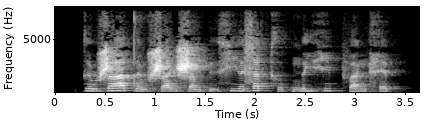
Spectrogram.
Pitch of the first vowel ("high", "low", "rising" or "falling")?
low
